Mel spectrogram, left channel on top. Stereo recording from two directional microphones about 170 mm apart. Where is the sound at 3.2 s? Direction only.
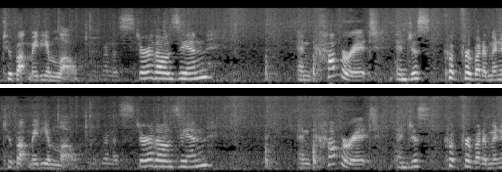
50° left (ahead or behind).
